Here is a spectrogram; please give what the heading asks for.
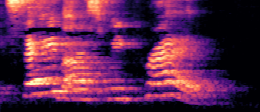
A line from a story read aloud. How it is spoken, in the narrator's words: people are shouting acclamation and pleading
